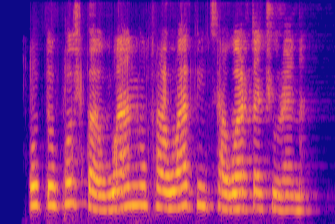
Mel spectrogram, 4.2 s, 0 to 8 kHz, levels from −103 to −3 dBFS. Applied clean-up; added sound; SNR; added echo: neural mask model DeepFilterNet 3.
